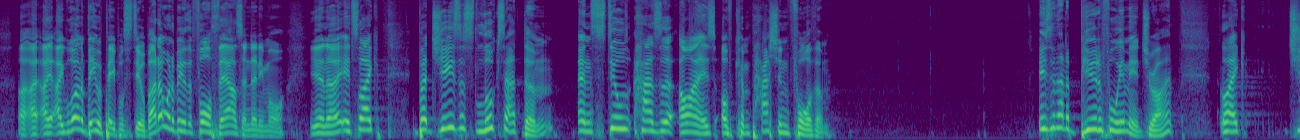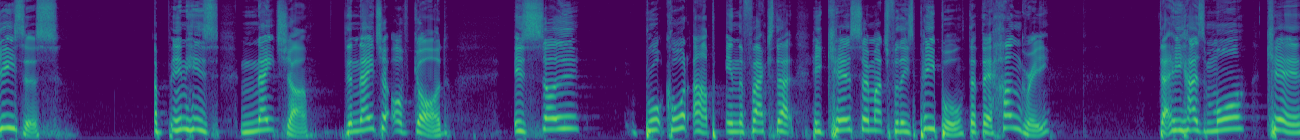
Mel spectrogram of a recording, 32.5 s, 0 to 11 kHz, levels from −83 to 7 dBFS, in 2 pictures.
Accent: Australian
